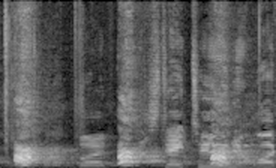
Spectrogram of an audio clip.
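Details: German Shepherd during dog training: three loud, sharp barks about every two-thirds of a second, with softer, lower tonal sounds between them.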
